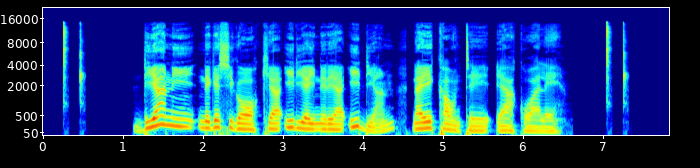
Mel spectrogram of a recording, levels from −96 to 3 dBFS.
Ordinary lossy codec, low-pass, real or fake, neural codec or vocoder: none; 14.4 kHz; real; none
